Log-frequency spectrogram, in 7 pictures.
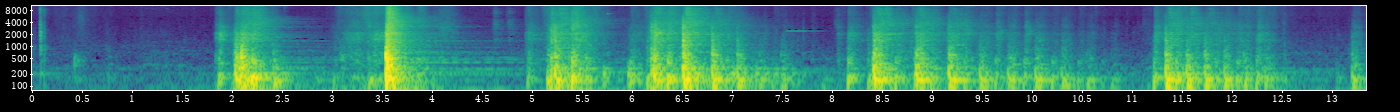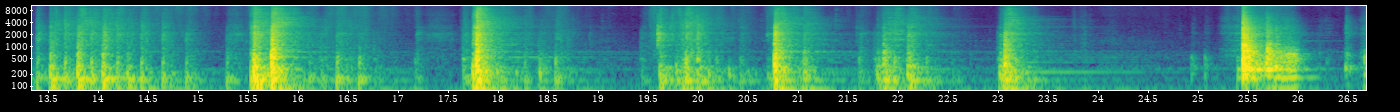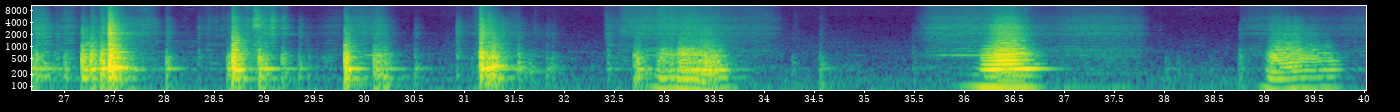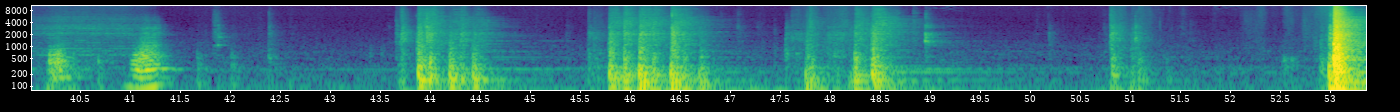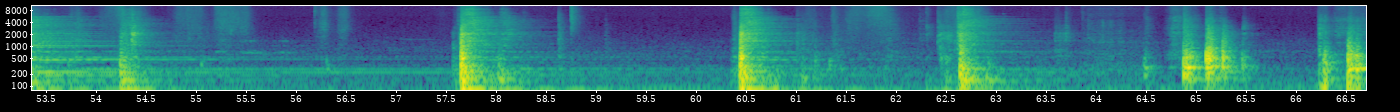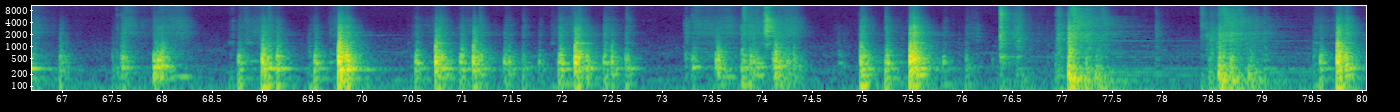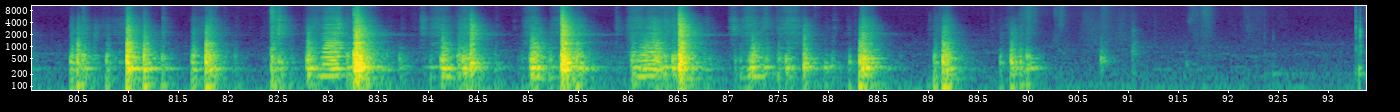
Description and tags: a metal chair on hardwood floor: stomping, draging, squeaking
chair, squeaky, furniture, dragging, stomping, metal, floor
